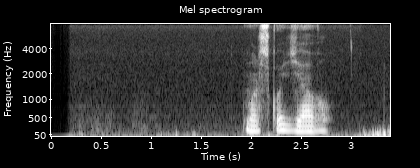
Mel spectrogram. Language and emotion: Russian, neutral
